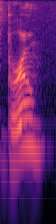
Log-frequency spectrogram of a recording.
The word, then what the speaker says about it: Brune: said it wrong yes it's broom like high sweep and what a great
